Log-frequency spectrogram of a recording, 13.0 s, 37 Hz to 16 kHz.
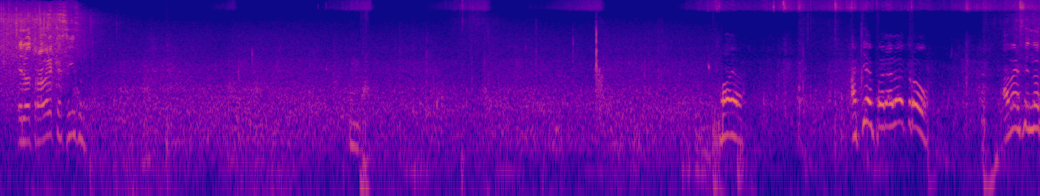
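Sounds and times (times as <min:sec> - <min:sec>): floodwater rushing and churning: 0:00.0 - 0:13.0.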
